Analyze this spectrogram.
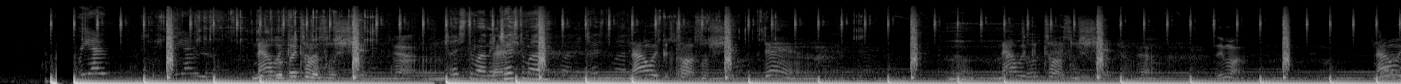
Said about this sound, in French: Et ceux qui n'ont pas vu le clip de ce morceau, c'est une petite folie. Ça dure même pas deux minutes, le morceau. Donc vas-y, on l'envoie.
